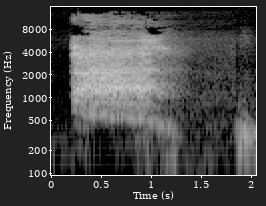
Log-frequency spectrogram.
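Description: A person's loud, breathy vocal burst lasting about a second, ending on a short falling tone, followed by quieter low sounds near the end.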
